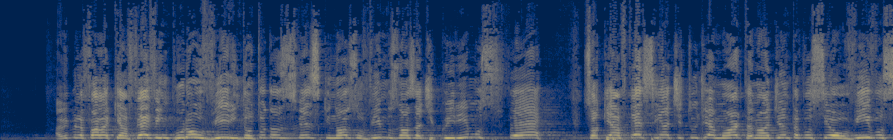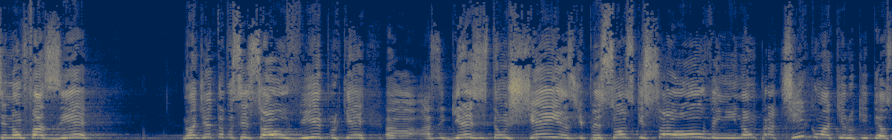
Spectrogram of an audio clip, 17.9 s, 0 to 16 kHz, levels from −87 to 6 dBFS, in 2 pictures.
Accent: Brazilian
